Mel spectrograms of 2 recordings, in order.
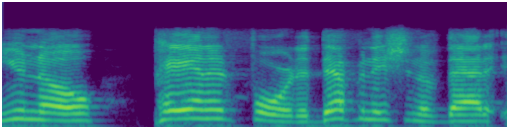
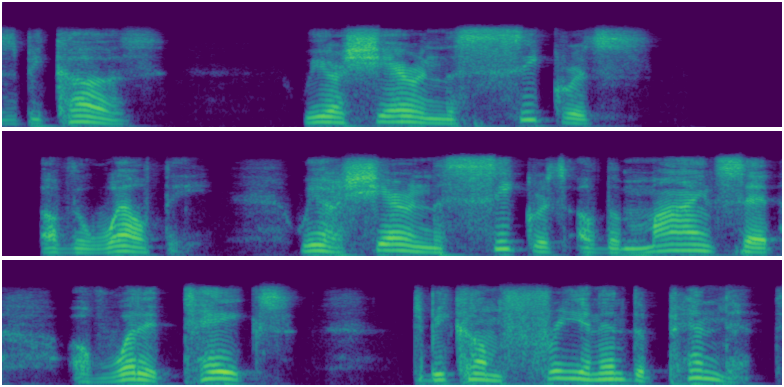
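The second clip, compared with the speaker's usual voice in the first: lowered, quieter voice; 5 semitones lower, 4 dB quieter than usual. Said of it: "I'm going to lower my voice".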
